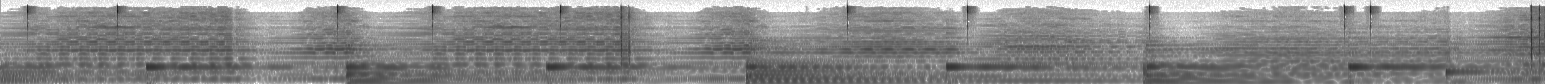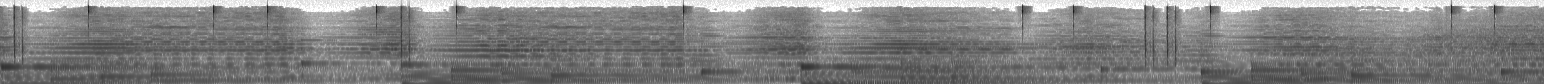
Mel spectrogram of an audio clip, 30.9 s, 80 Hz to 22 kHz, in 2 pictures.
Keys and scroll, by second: 6.2 t, 15.3 KP_7, 15.5 KP_5, 19.5 KP_0, 26.9 KP_2, 27.1 KP_0.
